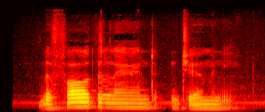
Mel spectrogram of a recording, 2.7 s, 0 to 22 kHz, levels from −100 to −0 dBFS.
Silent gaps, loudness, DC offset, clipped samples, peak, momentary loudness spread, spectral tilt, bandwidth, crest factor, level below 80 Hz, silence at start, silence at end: none; -35 LUFS; under 0.1%; under 0.1%; -14 dBFS; 15 LU; -5.5 dB/octave; 16 kHz; 22 dB; -78 dBFS; 0.4 s; 0.25 s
